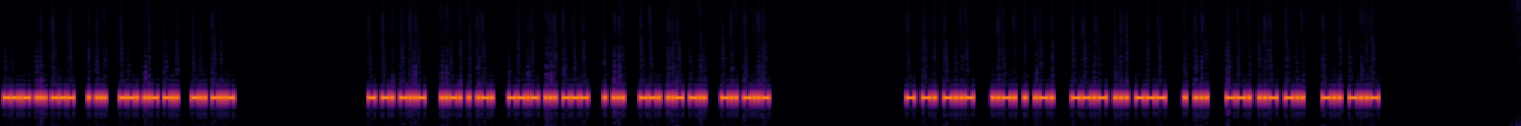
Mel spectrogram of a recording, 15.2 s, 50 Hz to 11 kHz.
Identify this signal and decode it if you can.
Morse code, heard as a keyed tone, about 59 wpm, 700 Hz. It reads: QSO ES GUD DX TNX FER QSO ES GUD DX TNX FER QSO ES GUD DX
